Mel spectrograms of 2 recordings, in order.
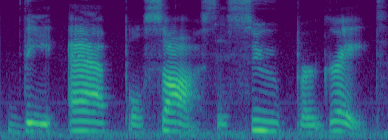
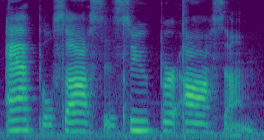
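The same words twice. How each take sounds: First: Slow "the AP-ple SAUCE is SU-per GREAT"; iambic beat. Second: "AP-ple SAUCE is SU-per AWE-some"; trochaic beat. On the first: Teacher scans four iambs, slow alternating stress on "the apple sauce is super great". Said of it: "four iambs". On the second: Teacher scans four trochees, alternating stress from the start of "apple sauce is super awesome". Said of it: "those are four trochees". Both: Shown as a demonstration.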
